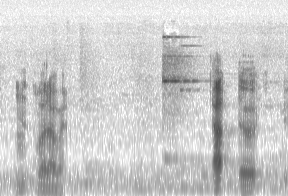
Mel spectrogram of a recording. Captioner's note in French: sonnerie de porte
